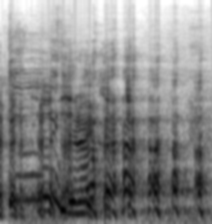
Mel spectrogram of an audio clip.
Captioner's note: laughing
